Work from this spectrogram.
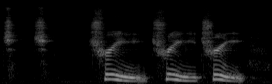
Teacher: The difference is what comes at the beginning of the word. So tree, we have a strong CH sound there.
